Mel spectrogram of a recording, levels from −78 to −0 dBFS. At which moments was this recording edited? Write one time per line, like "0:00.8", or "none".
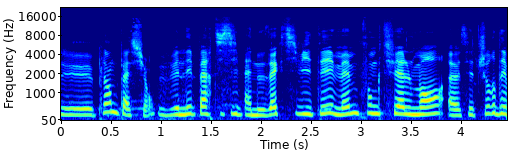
0:00.9

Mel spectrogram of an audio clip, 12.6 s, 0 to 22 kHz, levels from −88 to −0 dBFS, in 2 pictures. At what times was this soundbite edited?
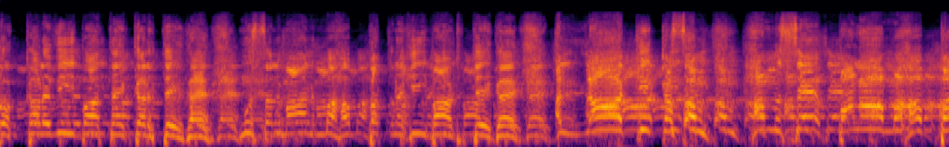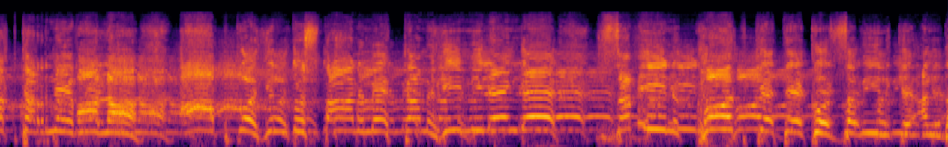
none

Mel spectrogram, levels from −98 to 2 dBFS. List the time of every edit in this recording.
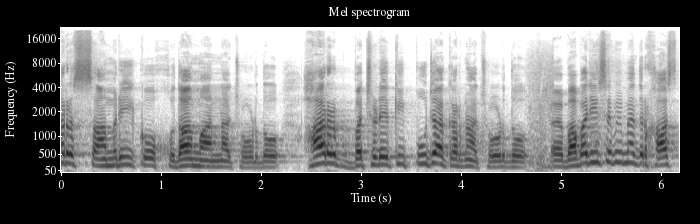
0:04.8

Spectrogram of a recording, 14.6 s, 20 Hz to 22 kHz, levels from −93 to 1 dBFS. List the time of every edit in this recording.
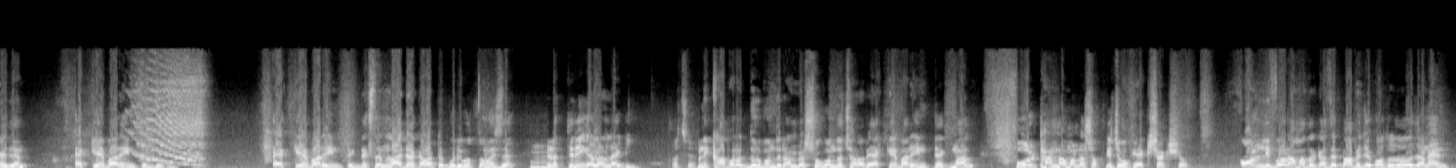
none

